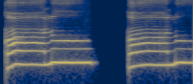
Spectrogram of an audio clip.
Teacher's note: boleh membulatkan ya Jadi hati-hati qolu bukan qolu ya sengaja dibulatkan bukan bibir yang bulat tapi pangkal lidah yang naik ya untuk membaca huruf qaf dengan harakat fathah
